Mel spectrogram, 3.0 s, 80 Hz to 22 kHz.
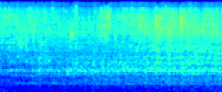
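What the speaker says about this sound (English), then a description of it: "we're going to deglaze the pan with 1 cup of a dry white wine" Pan sizzling steadily as a cup of dry white Sauvignon Blanc deglazes it after cooking chicken and pancetta, a close, even hiss with crackle throughout and no voices.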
